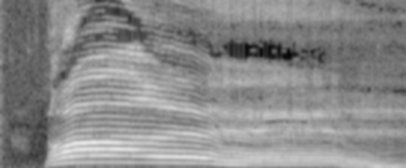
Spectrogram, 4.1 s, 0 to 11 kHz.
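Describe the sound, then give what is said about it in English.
A cat lets out one long, drawn-out caterwauling meow, loud, its pitch sagging slowly lower as it trails off over several seconds, with no voices around it. “Number 2, The Black Cat.”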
